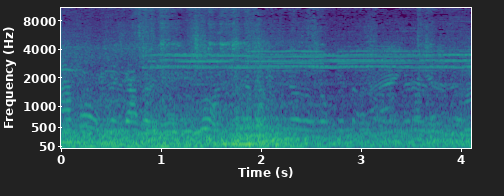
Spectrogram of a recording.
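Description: Indistinct voices talking over a low background rumble. About a second in, a steady high-pitched tone joins them and holds.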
